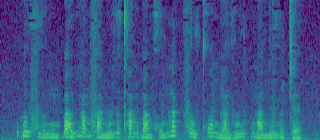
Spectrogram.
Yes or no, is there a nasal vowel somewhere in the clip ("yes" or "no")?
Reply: no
